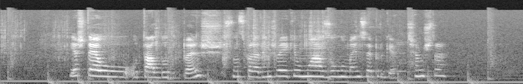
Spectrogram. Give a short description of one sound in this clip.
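Wrapper paper crinkles in hands.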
